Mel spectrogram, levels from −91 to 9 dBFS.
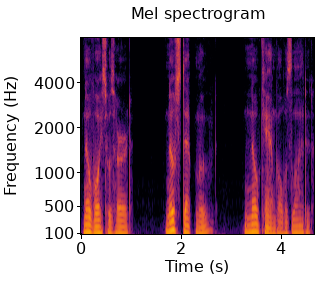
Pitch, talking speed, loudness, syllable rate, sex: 100 Hz, 140 wpm, -20 LUFS, 4.4 syllables/s, male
